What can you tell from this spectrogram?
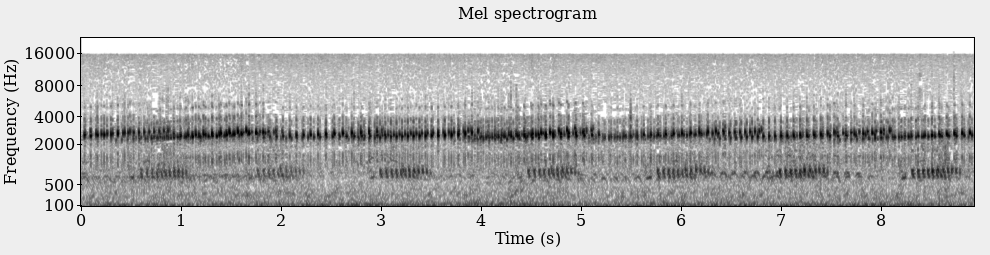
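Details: Many boreal chorus frogs croak together, their high pulsed trills overlapping continuously while shorter lower pulsed calls repeat roughly every second, over a low steady rumble.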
